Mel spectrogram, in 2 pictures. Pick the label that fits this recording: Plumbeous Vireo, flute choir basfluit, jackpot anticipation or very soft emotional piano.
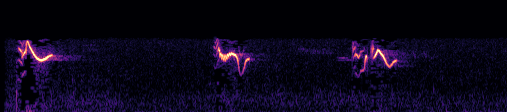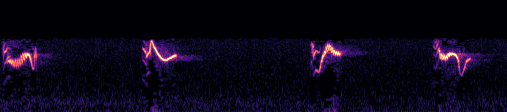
Plumbeous Vireo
